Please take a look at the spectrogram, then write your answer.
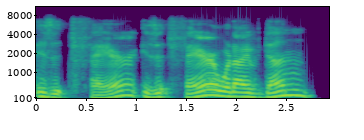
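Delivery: plain reading voice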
